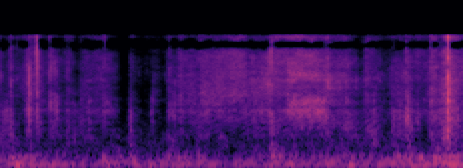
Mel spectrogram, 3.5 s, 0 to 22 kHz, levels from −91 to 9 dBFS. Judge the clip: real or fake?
fake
